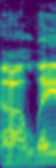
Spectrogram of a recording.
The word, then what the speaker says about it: Leigh: And Lay is spelled for everybody. It's Leigh. Check him out. We really appreciate you joining us for Deer Talk Now today. Oh, Lay.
